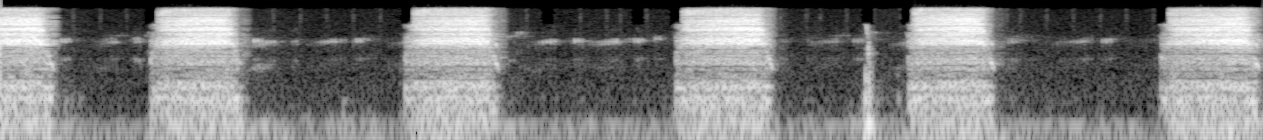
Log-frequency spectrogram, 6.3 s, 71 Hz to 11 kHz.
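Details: Young barn owls passing a meal back and forth in a nest box at night, 27 March 2024. Six long, breathy hissing calls come about a second apart, with a single sharp tick partway through.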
